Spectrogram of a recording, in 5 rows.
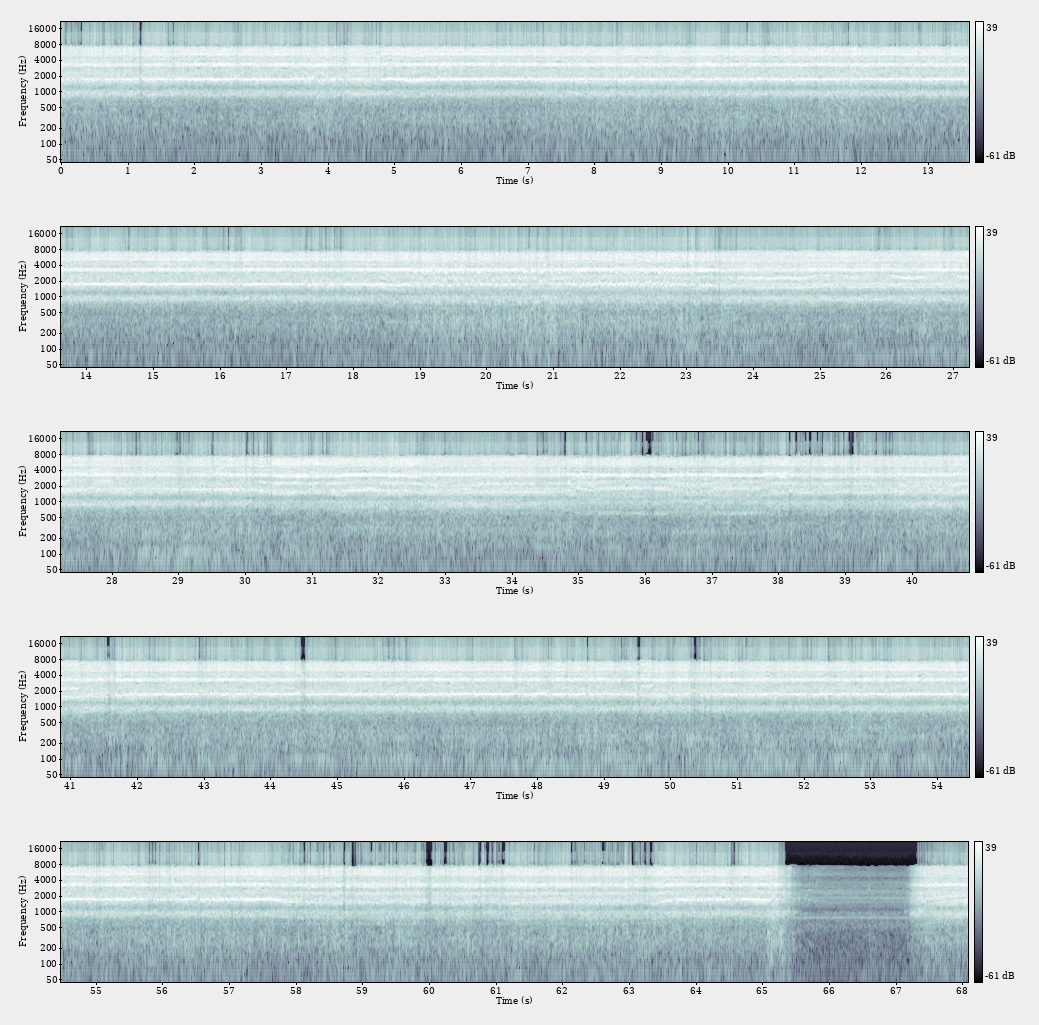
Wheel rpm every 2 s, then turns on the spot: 230, 230, 230, 230, 240, 230, 230, 230, 230, 210, 200, 200, 220, 220, 230, 200, 200, 180, 160, 190, 210, 230, 230, 230, 230, 230, 230, 230, 230, 200, 200, 200, 150, 50.
none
